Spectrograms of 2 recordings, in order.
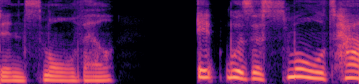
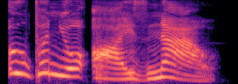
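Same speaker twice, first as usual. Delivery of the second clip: stern father; 3 semitones higher, 5 dB louder than usual. Acted. Father orders scared son.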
